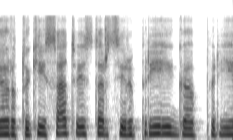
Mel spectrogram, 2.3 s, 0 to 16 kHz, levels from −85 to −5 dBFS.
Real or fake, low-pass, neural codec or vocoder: fake; 9.9 kHz; vocoder, 22.05 kHz, 80 mel bands, WaveNeXt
